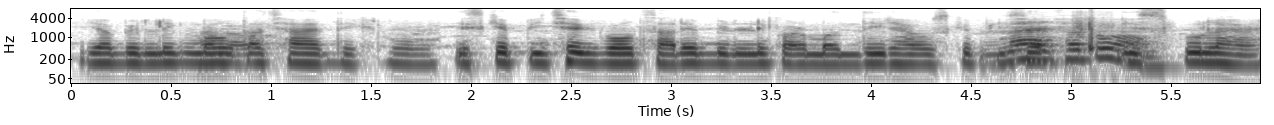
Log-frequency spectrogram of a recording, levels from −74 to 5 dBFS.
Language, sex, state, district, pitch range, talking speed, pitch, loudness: Hindi, male, Bihar, Bhagalpur, 145-155 Hz, 220 wpm, 155 Hz, -19 LUFS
